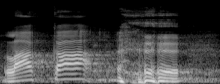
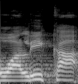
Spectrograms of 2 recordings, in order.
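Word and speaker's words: لك: Jangan dibaca Robbana walika, bukan begitu. Walaupun asalnya kan li ya teh. Asalnya li, tapi li ketika nyambung kepada domir mutasil seperti itu, maka menjadi la dibacanya. Laka, lakuma, itu kan lakum.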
